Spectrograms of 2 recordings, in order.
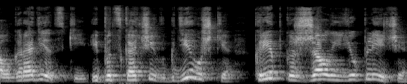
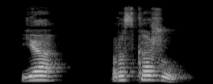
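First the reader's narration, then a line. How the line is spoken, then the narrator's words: Very quiet. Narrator (Russian): тихонько сказала Полина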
